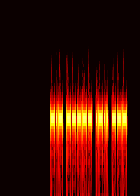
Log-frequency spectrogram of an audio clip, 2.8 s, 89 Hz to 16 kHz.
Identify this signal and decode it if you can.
Morse code, heard as a keyed tone, about 44 wpm, 690 Hz. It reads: K0LO
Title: USA Call Signs - 4 Characters - 2x Character Spacing - 45wpm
